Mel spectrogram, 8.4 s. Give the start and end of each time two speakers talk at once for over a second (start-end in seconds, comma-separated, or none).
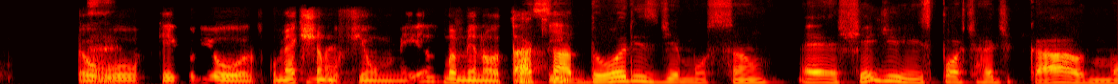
none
